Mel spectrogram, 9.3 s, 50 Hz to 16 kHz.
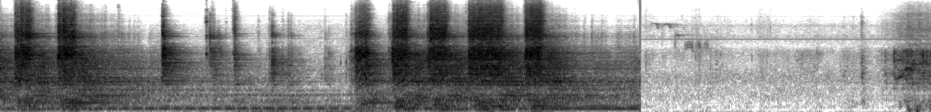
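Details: Mini excavator with pull start, repaired after being bought broken and then sitting about 3 weeks, driven back near the shed; small engine runs at a steady, even beat with some machine clatter, then shuts off; seems to be running pretty good.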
